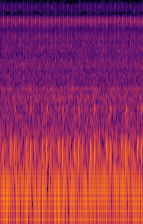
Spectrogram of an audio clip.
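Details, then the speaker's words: VW/Audi secondary air injection system at steady idle: vacuum applied to combi valve lets exhaust pulses out the tube; after vacuum release, quick even exhaust puffs keep pushing through, showing the combi valve sticking open and slow to close. "more vacuum but you can hear the delay in second the air shutting off or at least a combi valve closing"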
